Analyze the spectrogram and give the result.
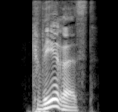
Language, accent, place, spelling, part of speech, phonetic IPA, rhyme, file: German, Germany, Berlin, querest, verb, [ˈkveːʁəst], -eːʁəst, De-querest.ogg
- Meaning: second-person singular subjunctive I of queren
